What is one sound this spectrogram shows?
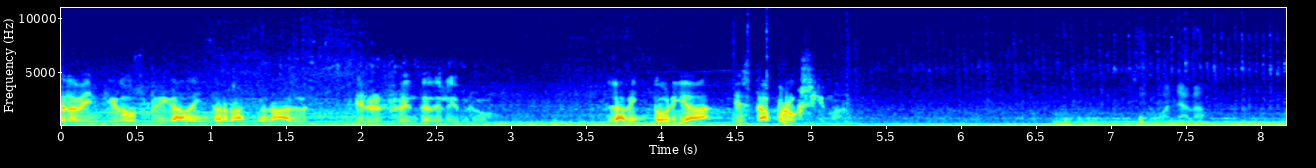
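A car engine idles.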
